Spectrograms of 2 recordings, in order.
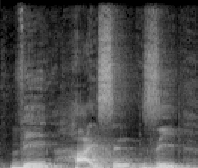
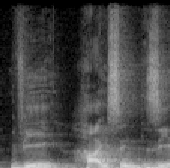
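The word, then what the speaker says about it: wie heißen Sie: both so here you can read and see v heisen z whenever you have this capital s letter so you have to understand that we are talking about formal so v hyson z that means what's your name so this is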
